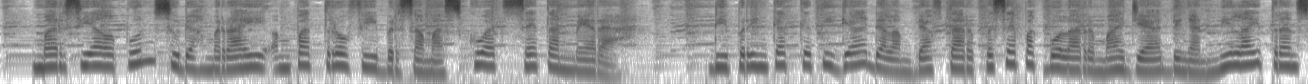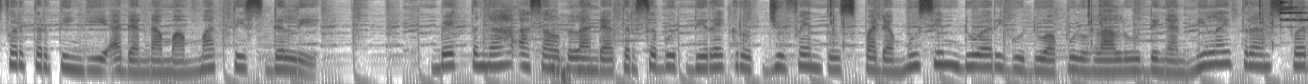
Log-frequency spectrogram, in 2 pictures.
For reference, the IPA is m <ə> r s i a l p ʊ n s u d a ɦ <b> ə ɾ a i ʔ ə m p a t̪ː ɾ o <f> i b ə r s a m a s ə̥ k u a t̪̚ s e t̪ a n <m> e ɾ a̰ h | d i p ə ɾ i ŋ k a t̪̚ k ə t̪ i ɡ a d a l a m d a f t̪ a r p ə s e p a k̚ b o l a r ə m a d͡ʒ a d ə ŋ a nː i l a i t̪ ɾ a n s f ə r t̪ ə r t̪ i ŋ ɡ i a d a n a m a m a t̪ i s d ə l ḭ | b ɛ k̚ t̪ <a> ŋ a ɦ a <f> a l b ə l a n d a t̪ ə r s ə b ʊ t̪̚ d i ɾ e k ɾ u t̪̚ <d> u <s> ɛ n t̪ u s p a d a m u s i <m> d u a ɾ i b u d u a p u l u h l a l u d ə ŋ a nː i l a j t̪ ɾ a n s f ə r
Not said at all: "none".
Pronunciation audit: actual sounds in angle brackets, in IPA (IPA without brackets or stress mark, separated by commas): a, m, f, m, ə, s, d͡ʒ, f, m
